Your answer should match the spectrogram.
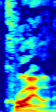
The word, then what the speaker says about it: chyron: And throughout the speech, they had a message at the bottom of the screen, what's called a chyron, or cryon, I should say. Sorry, I mispronounce it all the time. It's what's called a cryon.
